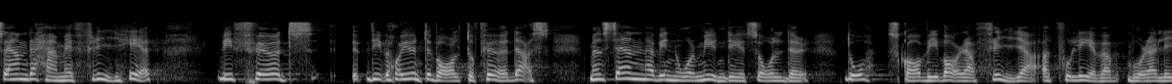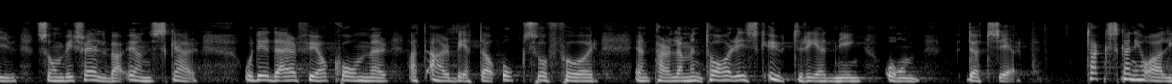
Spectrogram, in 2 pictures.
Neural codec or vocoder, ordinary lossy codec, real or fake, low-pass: none; none; real; 7.2 kHz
